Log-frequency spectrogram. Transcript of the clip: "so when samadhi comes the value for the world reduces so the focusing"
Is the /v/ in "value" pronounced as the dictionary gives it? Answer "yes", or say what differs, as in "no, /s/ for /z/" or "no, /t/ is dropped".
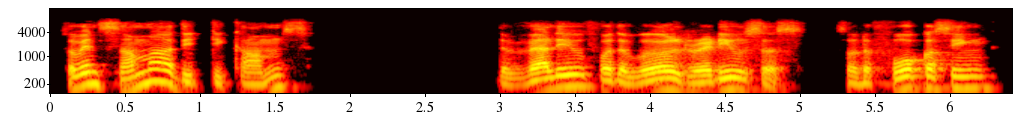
yes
